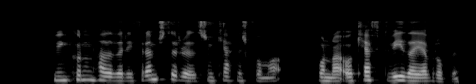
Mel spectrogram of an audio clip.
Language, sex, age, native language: Icelandic, female, 30-39, Icelandic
